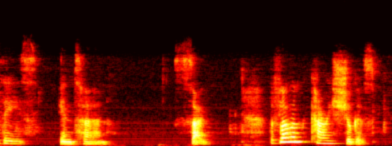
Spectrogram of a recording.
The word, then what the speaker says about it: phloem: remember which ones which think phloem think of the sound at the beginning phloem food now one of these tubes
